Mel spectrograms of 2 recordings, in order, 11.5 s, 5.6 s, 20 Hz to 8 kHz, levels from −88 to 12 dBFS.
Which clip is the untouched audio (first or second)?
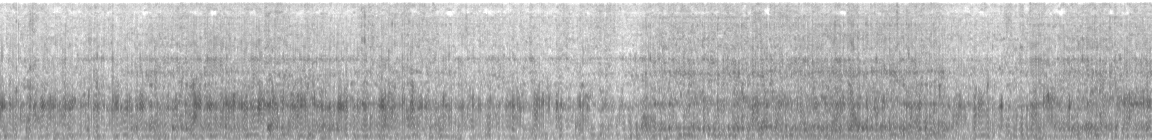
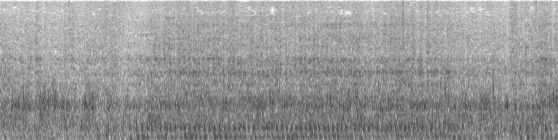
second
